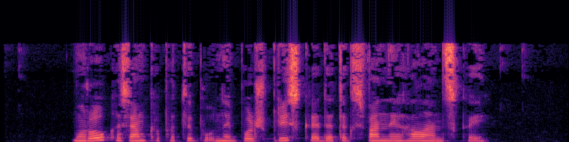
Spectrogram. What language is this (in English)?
Belarusian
